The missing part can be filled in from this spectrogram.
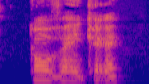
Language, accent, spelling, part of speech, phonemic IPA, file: French, Canada, convaincrais, verb, /kɔ̃.vɛ̃.kʁɛ/, LL-Q150 (fra)-convaincrais.wav
- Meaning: first/second-person singular conditional of convaincre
